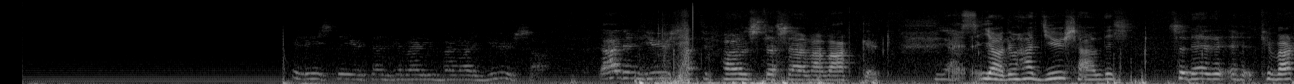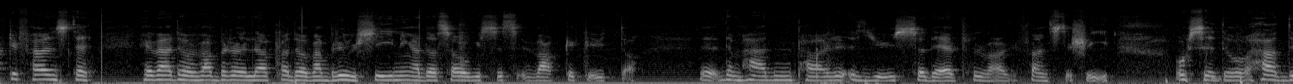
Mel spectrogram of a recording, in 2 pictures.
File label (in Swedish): dialekter; Folkminnen; Svenska sagor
